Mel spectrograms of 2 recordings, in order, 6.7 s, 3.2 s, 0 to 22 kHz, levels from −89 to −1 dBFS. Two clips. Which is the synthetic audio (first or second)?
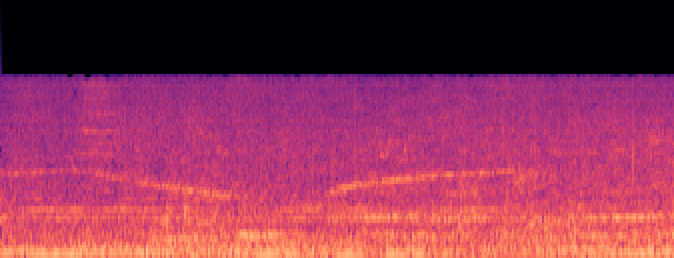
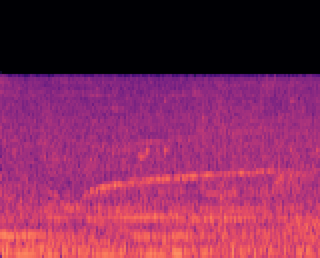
first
